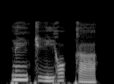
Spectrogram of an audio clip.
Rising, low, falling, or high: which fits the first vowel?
high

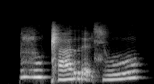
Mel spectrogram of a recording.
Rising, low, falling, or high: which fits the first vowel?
high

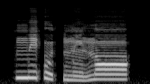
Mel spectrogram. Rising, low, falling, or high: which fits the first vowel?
high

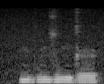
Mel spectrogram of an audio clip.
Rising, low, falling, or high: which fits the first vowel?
high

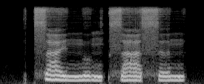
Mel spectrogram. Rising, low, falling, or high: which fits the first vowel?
falling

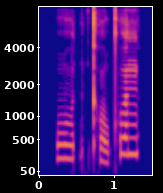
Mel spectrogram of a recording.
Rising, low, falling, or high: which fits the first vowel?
low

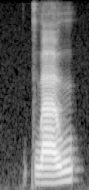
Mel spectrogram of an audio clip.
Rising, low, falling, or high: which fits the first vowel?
rising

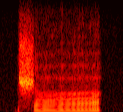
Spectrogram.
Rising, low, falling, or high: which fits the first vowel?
rising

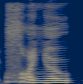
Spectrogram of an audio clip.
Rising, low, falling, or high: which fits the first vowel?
rising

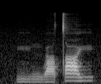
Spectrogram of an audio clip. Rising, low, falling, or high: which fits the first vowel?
low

